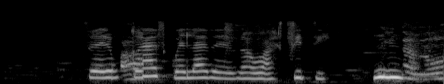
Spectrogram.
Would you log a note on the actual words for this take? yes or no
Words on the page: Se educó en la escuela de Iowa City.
yes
